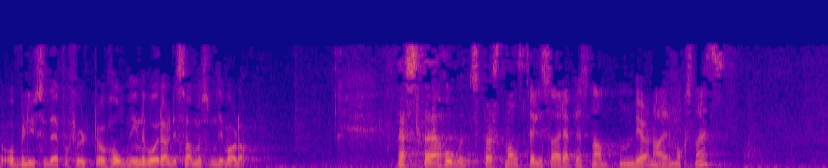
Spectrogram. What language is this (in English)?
Norwegian Bokmål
